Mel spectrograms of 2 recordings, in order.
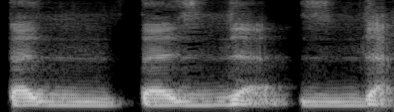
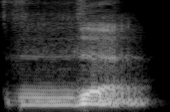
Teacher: huruf zai makhrajnya adalah ujung lidah bertemu ya dengan ujung gigi, atau ujung lidah bertemu dengan gigi atas dan bawah, dan giginya diapit ya, giginya bertemu tapi lidahnya tidak diapit.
